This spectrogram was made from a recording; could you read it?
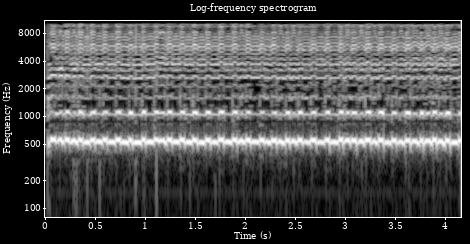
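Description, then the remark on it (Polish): A steady electronic telephone tone sounds continuously and fairly loudly as an outgoing phone call rings, a sustained buzzing ring with no pauses and no voices. “wykonałem telefon w kwestii butonierki.”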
